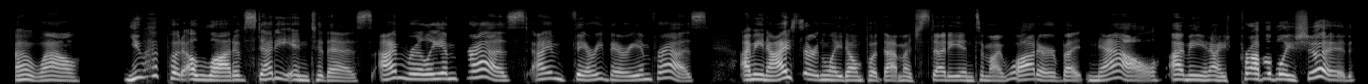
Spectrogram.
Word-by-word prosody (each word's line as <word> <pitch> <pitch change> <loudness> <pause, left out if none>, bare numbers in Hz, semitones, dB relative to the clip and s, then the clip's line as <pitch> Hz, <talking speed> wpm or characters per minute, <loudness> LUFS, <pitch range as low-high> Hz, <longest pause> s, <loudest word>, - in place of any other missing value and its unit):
Oh, 220 +1 +2
wow. 185 -2 -1 0.4
You 255 +10 +2
have 400 +2 -5
put 270 -5 +1
a 240 - +4
lot 195 -3 +4
of 205 -1 -2
study 240 +3 -2
into 210 -1 -1
this. 165 -4 -6
I'm 275 +5 +2
really 240 +1 +3
impressed. 265 - 0
I'm 245 -3 -2
very, 230 +2 0
very 195 -2 -2
impressed. 240 - -3 0.3
I 215 - +5
mean, 230 -2 +3
I 275 +11 +5
certainly 215 -8 -1
don't 195 0 -1
put 195 -3 -3
that 200 +1 -1
much 180 -4 -5
study 195 -2 -3
into 190 +2 -5
my 185 - -4
water, 215 -5 0
but, 190 +4 -3
now, 195 0 0
I 230 0 +3
mean, 210 -2 0
I 200 -3 -1
sh 180 - -8
probably 250 -4 +3
should. 215 - 0
215 Hz, 165 wpm, -21 LUFS, 195-245 Hz, 0.4 s, I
